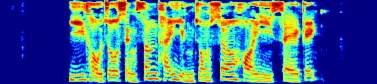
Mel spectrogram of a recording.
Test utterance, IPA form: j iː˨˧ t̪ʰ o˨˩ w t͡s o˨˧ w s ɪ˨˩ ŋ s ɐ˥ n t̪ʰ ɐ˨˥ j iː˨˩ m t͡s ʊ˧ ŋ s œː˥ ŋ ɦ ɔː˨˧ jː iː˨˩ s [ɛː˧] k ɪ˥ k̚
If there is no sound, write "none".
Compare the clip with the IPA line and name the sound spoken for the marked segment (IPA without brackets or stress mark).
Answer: ɛː˧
